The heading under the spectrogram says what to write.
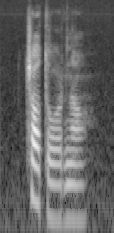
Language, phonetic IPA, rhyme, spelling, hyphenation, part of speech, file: Hungarian, [ˈt͡ʃɒtornɒ], -nɒ, csatorna, csa‧tor‧na, noun, Hu-csatorna.ogg
- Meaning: 1. canal 2. channel 3. river (undesirable visual effect caused by coinciding word spaces in consecutive rows of a text)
